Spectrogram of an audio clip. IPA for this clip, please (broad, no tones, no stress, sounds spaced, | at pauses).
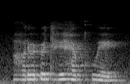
ɦ ɤ ɾ ø ʔ ø dʱ e ɦ æ kʷʰ e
